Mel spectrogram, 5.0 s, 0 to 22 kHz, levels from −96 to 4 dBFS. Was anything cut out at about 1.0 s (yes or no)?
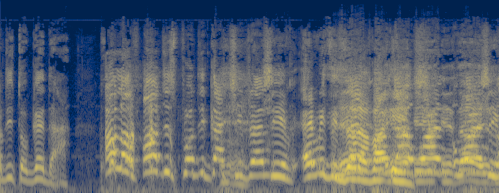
yes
